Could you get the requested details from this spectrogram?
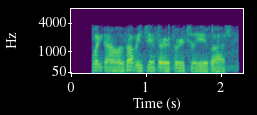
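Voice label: Dispatch, p25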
